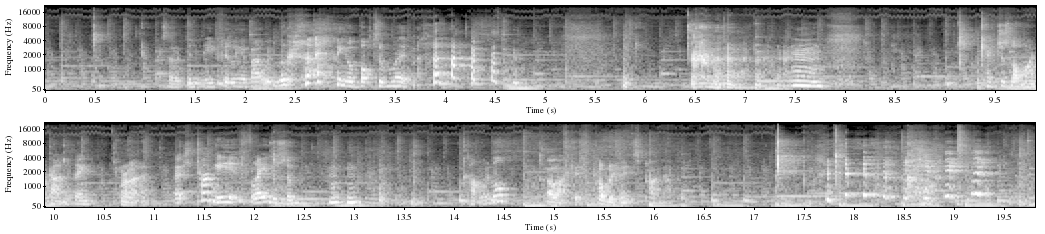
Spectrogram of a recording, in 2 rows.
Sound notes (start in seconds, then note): 3.7 cackle; 6.4 laughs; 17.2 laughs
